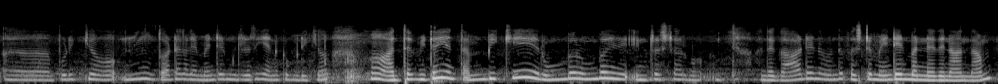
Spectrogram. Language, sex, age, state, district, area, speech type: Tamil, female, 18-30, Tamil Nadu, Mayiladuthurai, urban, spontaneous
